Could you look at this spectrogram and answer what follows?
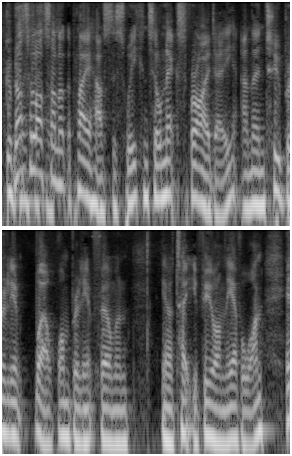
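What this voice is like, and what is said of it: Slightly deep, congested voice. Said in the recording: “I've got a bit of a cold, which is why I've got a slightly deep voice”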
